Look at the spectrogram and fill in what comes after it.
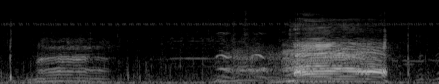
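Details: Goat kids jumping and playing in a large group, giving loud wavering bleats: one drawn-out cry, a shorter call, then a louder, harsher bleat lasting almost a second.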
